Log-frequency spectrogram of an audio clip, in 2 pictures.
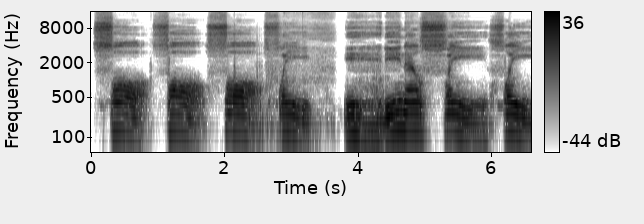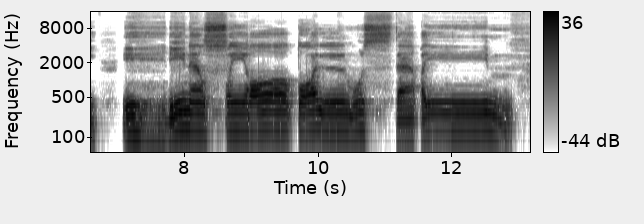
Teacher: ujung lidah ujungnya menyentuh ke gigi seri bawah ya atau hampir sh naikin pangkal lidahnya nah khusus shad bukan cuma naik pangkal lidah tapi seluruh lidahnya ya · khusus sod bukan cuma naik pangkal lidah, tapi seluruh lidahnya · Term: huruf sod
